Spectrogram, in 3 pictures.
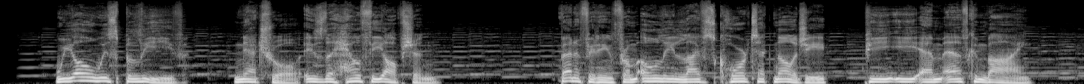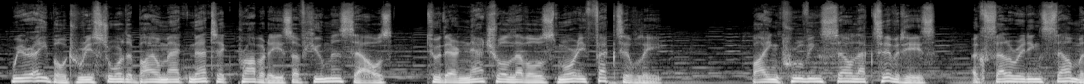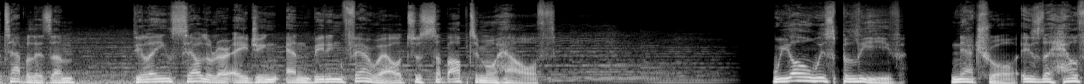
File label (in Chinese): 英文科技; 【英文科技】OlyLife; 外语配音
